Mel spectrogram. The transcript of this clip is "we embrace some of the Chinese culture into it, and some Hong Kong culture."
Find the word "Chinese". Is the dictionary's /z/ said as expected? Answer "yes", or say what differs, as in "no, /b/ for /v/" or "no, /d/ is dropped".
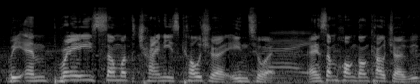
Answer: no, /s/ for /z/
